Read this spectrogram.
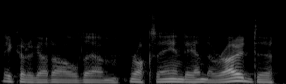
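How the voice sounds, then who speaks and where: A man's voice: fairly low pitch, normal speed, darkish tone. Laughing man cracking blunt jokes. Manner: laughs often, blunt crude quips. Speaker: podcast co-host. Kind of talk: crude comedic banter.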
